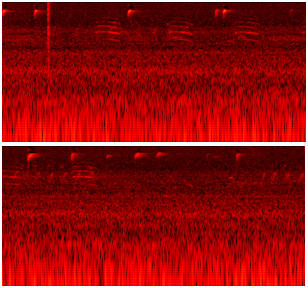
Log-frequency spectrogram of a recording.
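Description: Birds chirping outside, heard in the quiet cabin of the parked car as short high chirps repeating irregularly over a steady low rumble, with one light click about half a second in.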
